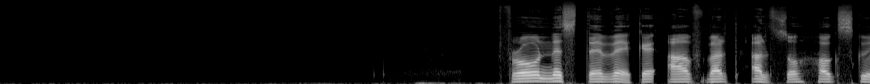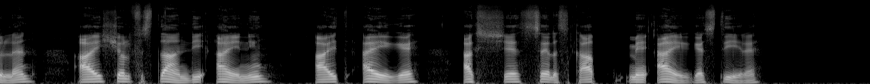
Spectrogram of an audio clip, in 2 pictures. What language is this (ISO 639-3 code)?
nor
